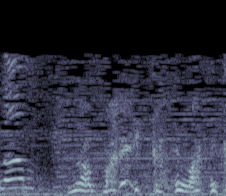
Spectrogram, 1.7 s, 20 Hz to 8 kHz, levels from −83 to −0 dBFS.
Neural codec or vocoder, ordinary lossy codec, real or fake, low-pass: none; MP3, 24 kbps; real; 7.2 kHz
